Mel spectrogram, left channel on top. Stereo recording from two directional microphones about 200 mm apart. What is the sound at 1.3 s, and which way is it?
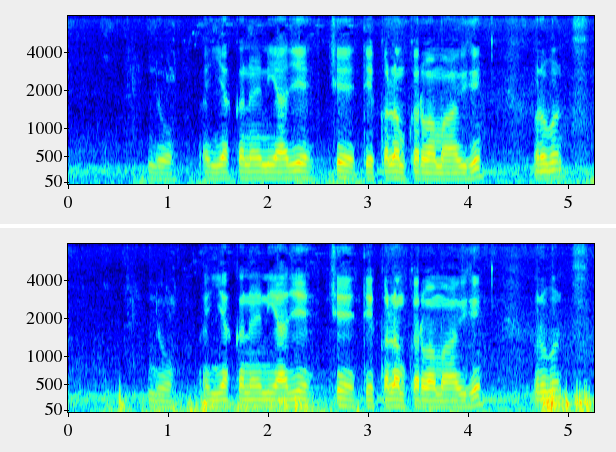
Speech, 15° left (ahead or behind).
